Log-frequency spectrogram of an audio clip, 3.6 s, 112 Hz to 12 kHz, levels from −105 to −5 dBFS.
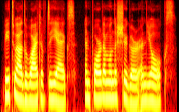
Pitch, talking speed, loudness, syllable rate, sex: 185 Hz, 250 wpm, -17 LUFS, 5.2 syllables/s, female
